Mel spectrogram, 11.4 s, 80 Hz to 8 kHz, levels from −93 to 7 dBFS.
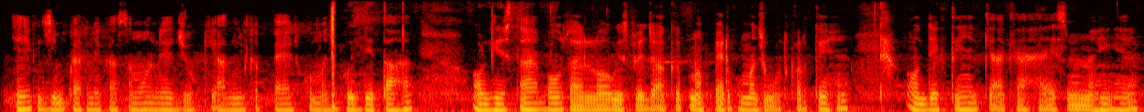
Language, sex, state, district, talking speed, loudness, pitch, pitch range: Angika, male, Bihar, Begusarai, 180 wpm, -35 LUFS, 120 Hz, 110-125 Hz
